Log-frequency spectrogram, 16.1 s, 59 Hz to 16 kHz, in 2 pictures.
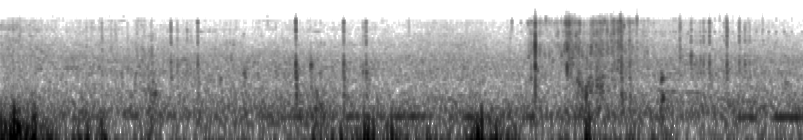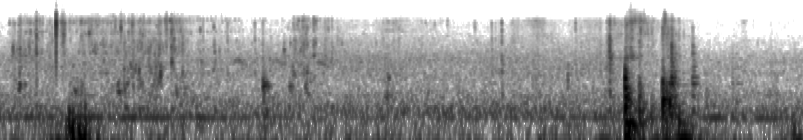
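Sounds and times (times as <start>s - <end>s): waves slapping against boat hull: 5.2s - 12.2s, 12.8s - 15.3s.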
